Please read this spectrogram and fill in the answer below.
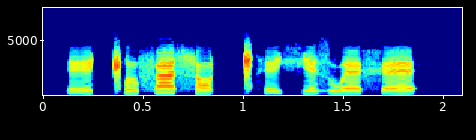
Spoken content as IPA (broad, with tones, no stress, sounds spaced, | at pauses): e˩˥ ǁ ʊ˧ f a˥ ɬ ɔ˧ ǁʰ e˩˧ ç e˧ z w ɛ˧ x ɛ˧˥˧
